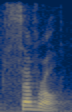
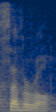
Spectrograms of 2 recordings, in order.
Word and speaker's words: several: good all right several we usually say it with how many syllables several how many just two not several several is not wrong but it's it sounds too careful several several component frequencies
